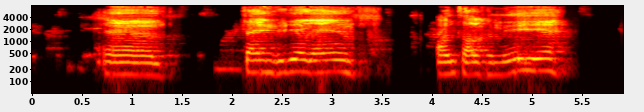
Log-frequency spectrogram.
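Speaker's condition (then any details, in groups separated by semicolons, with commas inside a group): Cerebral palsy; wheelchair user since childhood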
